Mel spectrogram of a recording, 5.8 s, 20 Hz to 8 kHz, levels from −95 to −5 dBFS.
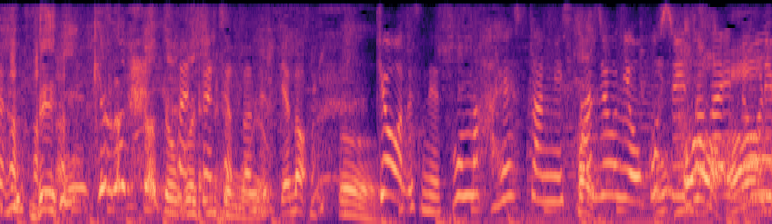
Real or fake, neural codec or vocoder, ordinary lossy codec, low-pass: real; none; none; 7.2 kHz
